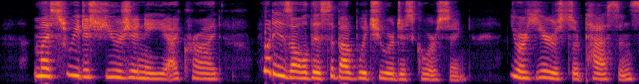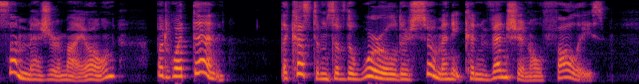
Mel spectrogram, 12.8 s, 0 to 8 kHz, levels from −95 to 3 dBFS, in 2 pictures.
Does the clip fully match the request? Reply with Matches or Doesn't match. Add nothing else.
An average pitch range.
Doesn't match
